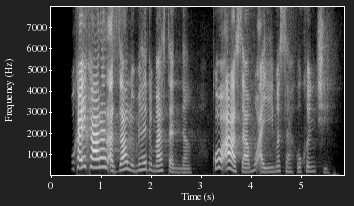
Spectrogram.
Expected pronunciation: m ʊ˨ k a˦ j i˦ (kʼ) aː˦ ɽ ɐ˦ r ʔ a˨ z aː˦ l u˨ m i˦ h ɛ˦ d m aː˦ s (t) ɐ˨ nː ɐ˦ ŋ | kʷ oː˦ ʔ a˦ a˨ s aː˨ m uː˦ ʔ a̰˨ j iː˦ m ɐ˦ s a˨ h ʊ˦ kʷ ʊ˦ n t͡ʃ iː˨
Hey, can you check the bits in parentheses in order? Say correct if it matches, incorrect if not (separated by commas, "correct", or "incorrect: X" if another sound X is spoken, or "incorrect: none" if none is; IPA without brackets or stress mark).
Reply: incorrect: k, correct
